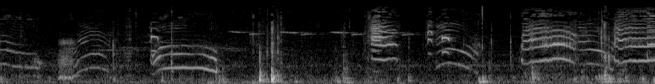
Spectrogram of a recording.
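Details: Kitten calls meant to draw in cats: arched, whining meows over a steady hiss of background noise, with a few knocks and thumps between the calls.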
